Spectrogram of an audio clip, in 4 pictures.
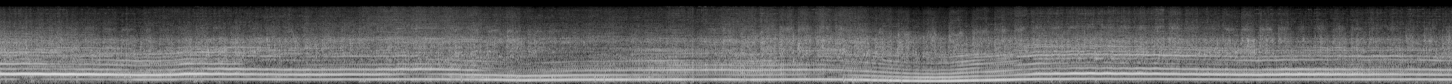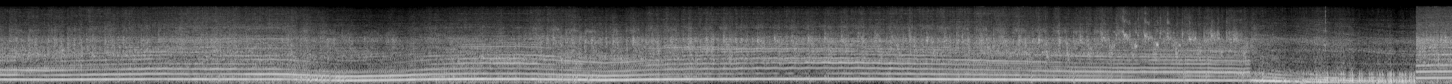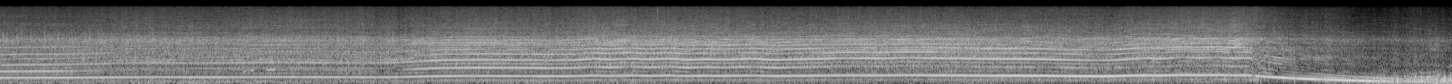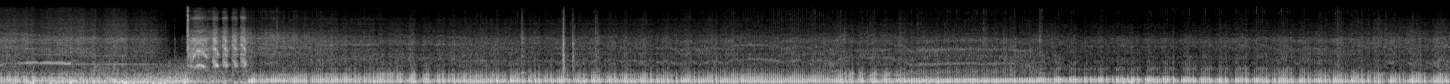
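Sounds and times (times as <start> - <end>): motorcycle engine revving high: 0.0 - 58.0.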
